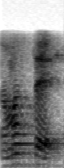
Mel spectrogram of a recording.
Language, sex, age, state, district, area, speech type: Kannada, male, 18-30, Karnataka, Chitradurga, urban, conversation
